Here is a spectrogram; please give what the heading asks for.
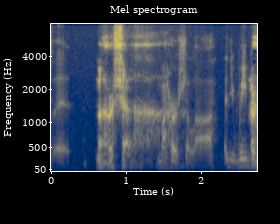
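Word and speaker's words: Mahershala: Mersa by the way Dragon that's how you pronounce it mahalah mahalah we've been pronouncing it long wrong for like wait so it's it's not Mersa it's mahalah yeah mahalah right yeah Mersa okay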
